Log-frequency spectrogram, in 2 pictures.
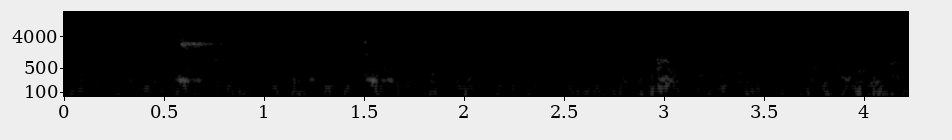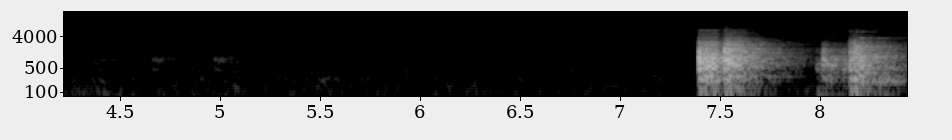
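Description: A few faint scrapes and taps of a spatula pushing tomato out of a small cup into a food processor bowl, then a loud clatter near the end as kitchenware is handled.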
